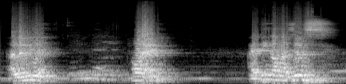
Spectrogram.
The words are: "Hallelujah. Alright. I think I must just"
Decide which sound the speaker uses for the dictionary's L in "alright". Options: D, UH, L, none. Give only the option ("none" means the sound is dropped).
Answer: none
